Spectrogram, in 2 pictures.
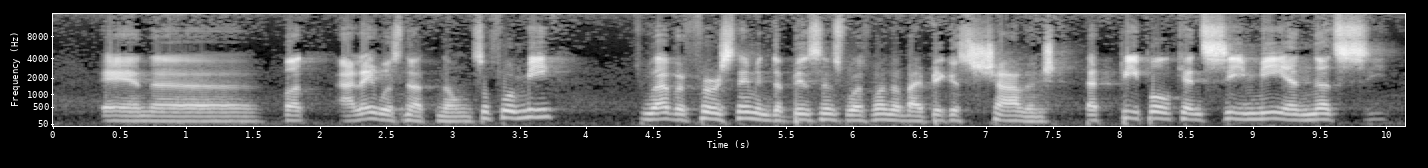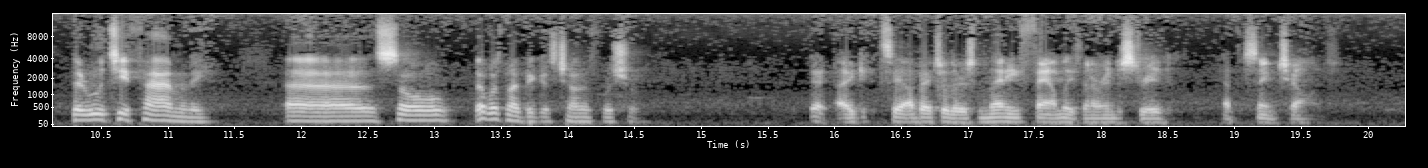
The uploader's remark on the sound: LIVE from the CPMA Trade Show Floor. We go back to the Learning Lounge in Montreal.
